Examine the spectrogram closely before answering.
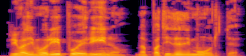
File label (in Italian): "di morto", crespinese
